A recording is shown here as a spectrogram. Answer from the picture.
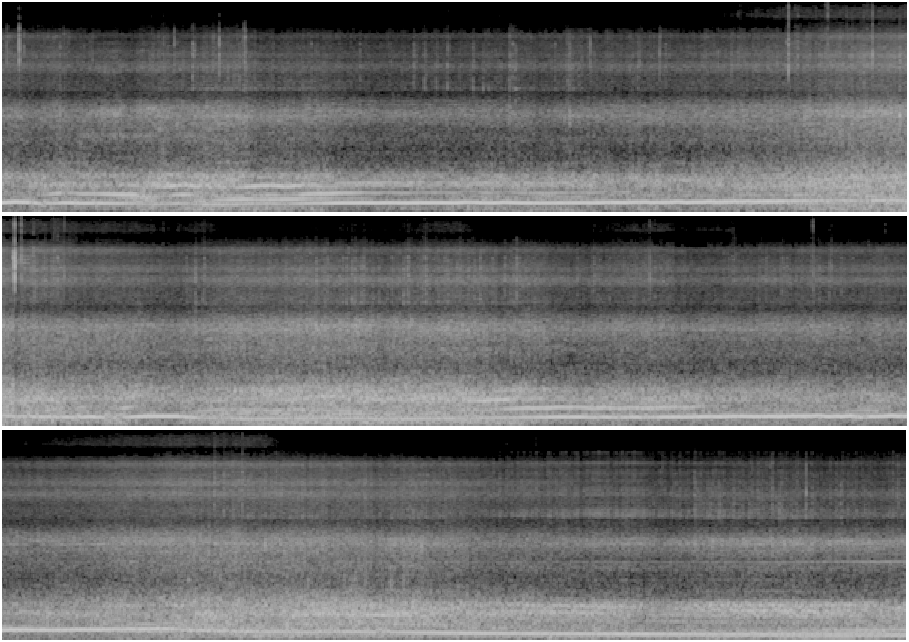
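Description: Mitsubishi Sigma production sedan's engine, heard from inside the cabin, running loud at high revs in a race. The pitch climbs along the straights and dips twice as the driver lifts for the turns, then falls to a lower, steady note over the last few seconds as the car slows.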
